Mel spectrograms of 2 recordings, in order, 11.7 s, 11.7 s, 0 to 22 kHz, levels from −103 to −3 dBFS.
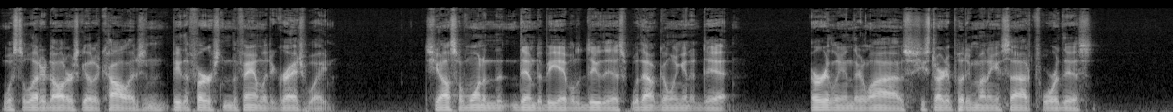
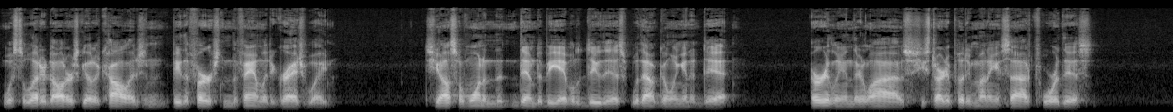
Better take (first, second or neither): first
